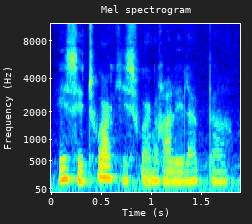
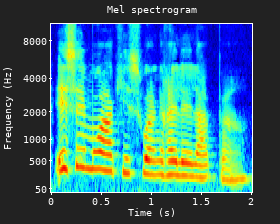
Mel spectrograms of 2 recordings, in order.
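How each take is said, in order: First: Softer, resigned repetition; subdued echo. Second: Loud, high, eager exclamation; thrilled. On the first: George echoes Lénie's dream back, subdued. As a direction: repeat it back quietly. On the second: Lénie claims the rabbits for himself, thrilled. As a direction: claim it with childlike excitement. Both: Acted.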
